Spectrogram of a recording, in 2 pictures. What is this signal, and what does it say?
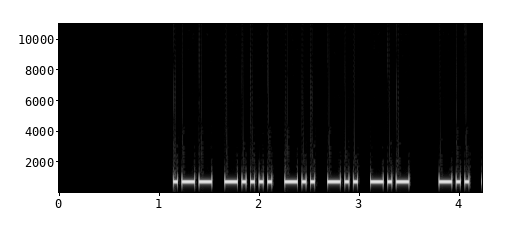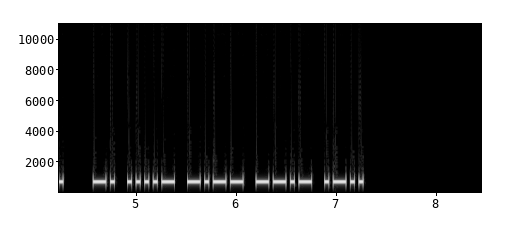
Morse code, heard as a keyed tone, about 28 wpm, 700 Hz. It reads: W6DDK DE N4YQL
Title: USA Callsign DE Callsign - 5 Characters - 28wpm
